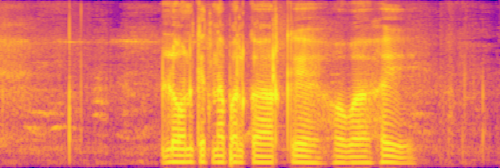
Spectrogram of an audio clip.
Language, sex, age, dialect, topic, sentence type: Magahi, male, 51-55, Central/Standard, banking, question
